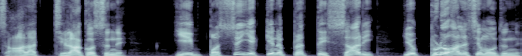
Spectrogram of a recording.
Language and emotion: Telugu, angry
